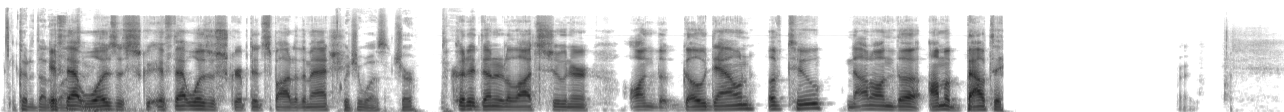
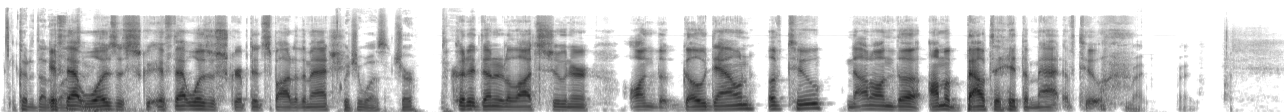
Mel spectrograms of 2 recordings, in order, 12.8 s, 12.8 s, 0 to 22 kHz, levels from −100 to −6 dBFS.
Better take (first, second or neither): second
